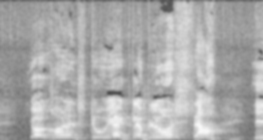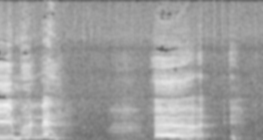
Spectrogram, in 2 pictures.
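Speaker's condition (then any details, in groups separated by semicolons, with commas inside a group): Dyskinetic cerebral palsy; dyskinetic form, severe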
